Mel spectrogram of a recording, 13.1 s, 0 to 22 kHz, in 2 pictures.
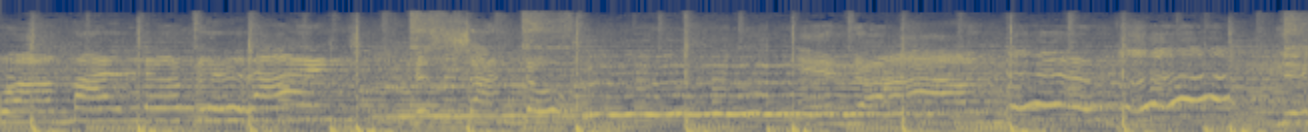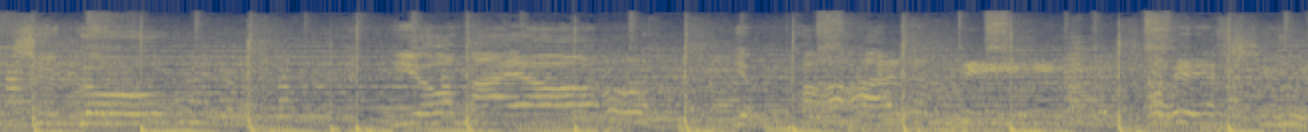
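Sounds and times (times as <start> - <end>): live band playing chords: 0.0 - 13.0
woman singing soul: 0.0 - 13.0.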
